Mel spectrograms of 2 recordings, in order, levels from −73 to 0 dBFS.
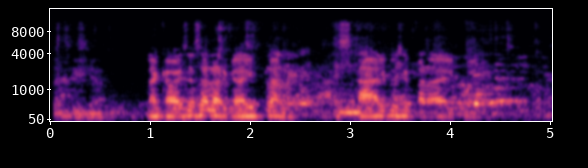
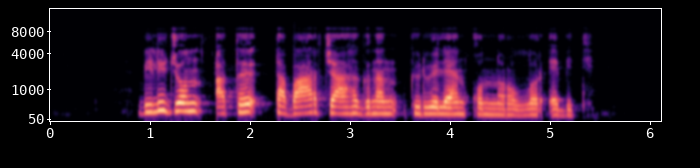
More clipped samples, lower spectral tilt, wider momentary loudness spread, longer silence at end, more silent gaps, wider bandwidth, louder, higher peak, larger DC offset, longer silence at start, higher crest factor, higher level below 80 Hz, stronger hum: neither; about the same, -6 dB/octave vs -6 dB/octave; first, 14 LU vs 9 LU; second, 0 s vs 0.9 s; neither; first, 11.5 kHz vs 9.4 kHz; second, -23 LUFS vs -15 LUFS; second, -6 dBFS vs 0 dBFS; neither; second, 0.05 s vs 0.9 s; about the same, 18 dB vs 16 dB; first, -52 dBFS vs -66 dBFS; neither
